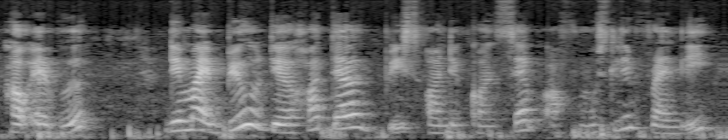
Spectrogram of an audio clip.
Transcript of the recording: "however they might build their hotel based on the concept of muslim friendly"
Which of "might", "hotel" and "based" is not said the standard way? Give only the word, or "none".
based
